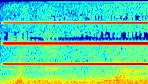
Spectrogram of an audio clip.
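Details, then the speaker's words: Multimeter in continuity mode gives a steady high-pitched beep across the closed contact points of a Land Rover distributor while setting static ignition timing, no battery connected; the contacts are then turned clockwise until the points just open. "so I'm going to use my multimeter in noisy mode, continuity mode. This just makes a noise when there's continuity."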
